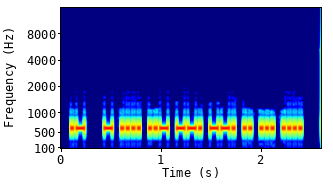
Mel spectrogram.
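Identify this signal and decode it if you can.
Morse code, heard as a keyed tone, about 44 wpm, 600 Hz. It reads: A THUGGISH
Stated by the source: Morse code at 43 wpm sending Ken Follett's novel Never in English, from CW med Gnister.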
